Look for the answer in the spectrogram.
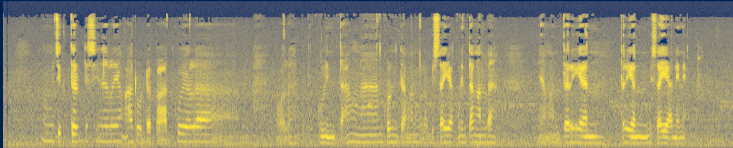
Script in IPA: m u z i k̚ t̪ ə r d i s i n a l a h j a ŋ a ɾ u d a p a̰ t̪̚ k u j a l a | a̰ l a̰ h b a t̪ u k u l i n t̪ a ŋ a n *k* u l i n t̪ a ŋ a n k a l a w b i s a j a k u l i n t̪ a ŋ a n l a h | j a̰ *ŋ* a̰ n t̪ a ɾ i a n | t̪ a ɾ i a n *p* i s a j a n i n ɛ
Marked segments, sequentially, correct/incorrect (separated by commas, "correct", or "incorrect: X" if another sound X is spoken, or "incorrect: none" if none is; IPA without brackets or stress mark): correct, correct, incorrect: b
